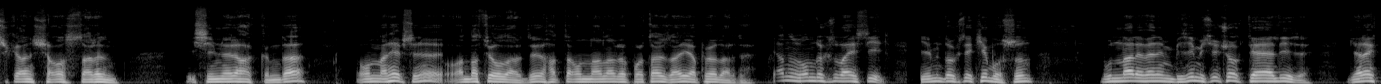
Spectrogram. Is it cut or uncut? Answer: cut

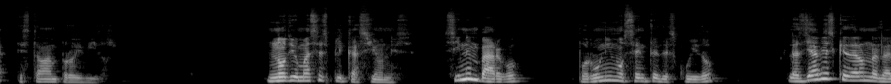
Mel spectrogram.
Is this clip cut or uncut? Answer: cut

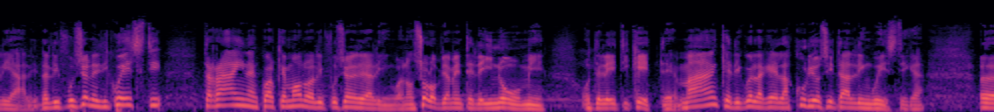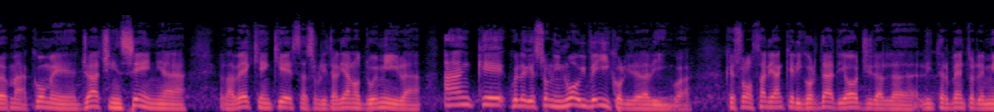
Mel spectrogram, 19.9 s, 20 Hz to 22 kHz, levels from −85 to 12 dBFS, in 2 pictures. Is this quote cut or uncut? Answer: cut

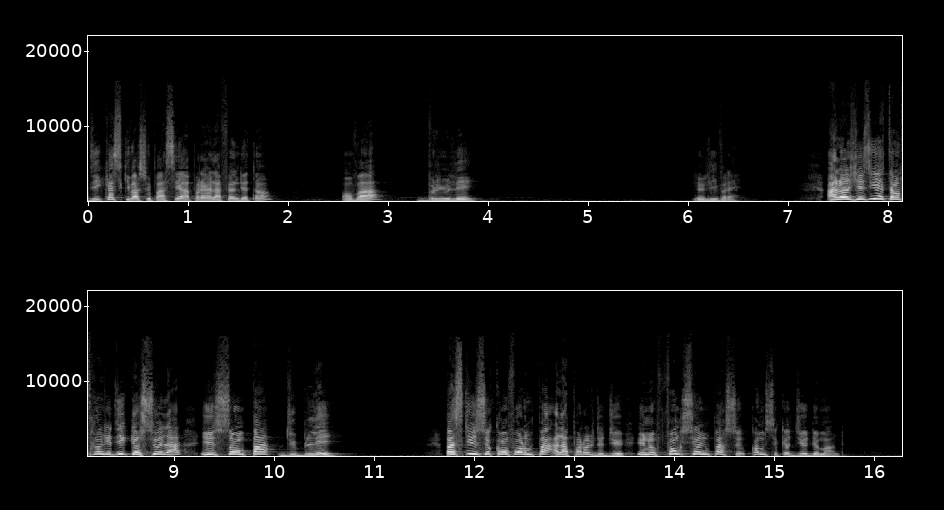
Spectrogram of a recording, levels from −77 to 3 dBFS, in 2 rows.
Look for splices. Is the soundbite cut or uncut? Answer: uncut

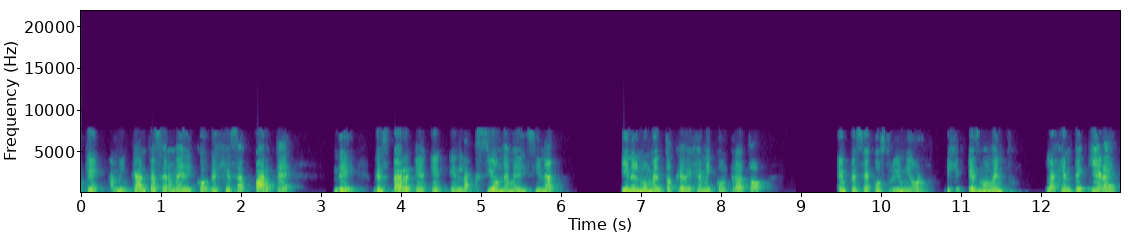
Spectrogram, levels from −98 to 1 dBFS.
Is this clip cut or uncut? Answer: uncut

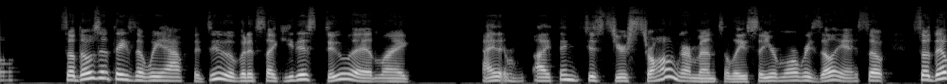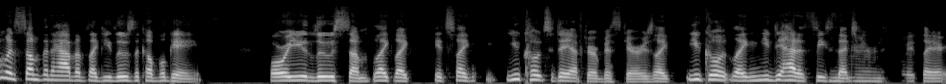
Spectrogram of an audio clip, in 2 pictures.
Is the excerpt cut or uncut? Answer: cut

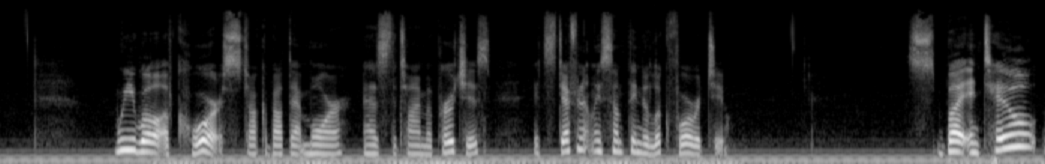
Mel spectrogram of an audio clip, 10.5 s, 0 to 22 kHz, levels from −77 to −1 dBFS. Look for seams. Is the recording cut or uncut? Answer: uncut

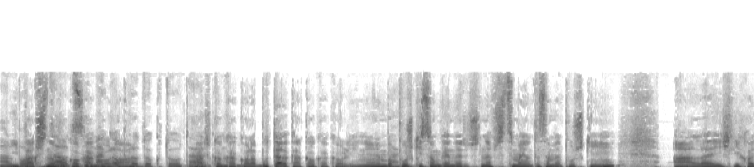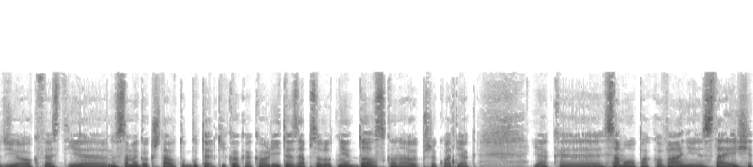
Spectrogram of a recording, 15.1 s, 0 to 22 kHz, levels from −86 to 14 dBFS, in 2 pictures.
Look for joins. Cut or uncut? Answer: uncut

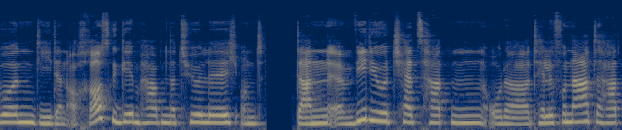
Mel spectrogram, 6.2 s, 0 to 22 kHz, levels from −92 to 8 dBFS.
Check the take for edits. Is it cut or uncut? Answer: uncut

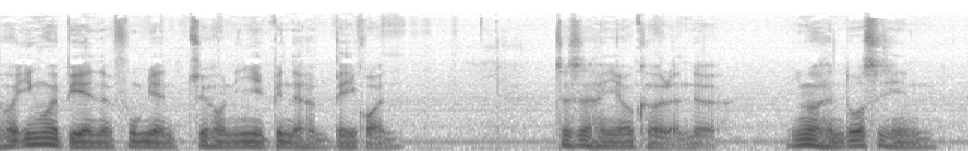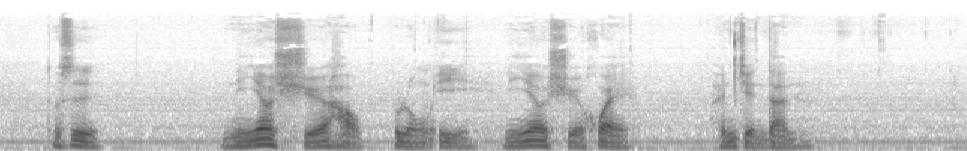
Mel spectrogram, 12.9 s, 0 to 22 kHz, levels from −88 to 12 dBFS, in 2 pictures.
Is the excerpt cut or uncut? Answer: cut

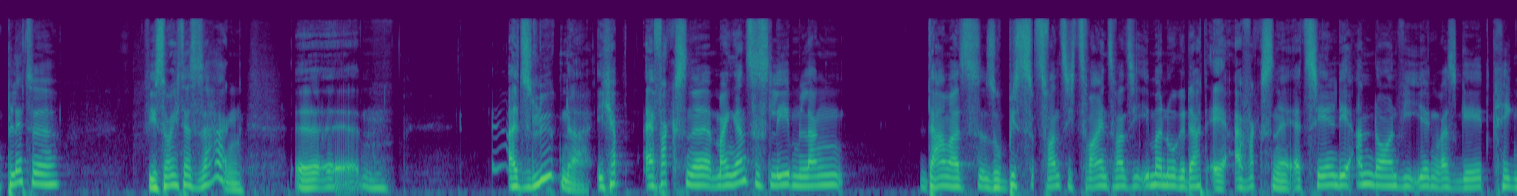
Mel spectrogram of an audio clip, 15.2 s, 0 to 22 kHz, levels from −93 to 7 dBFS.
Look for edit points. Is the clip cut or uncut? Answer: cut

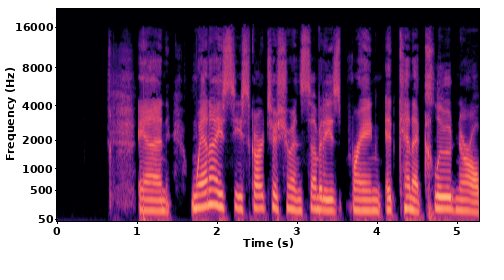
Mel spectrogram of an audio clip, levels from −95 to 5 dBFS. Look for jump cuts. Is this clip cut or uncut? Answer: cut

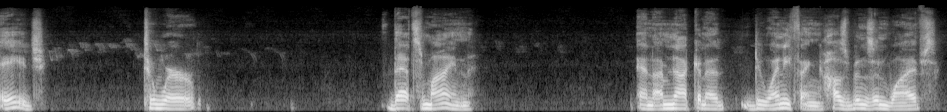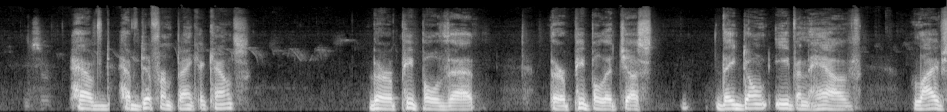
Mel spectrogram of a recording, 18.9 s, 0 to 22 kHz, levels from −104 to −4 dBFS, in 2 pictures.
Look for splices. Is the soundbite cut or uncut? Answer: cut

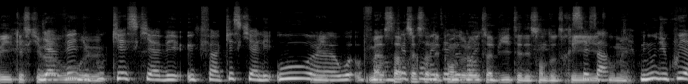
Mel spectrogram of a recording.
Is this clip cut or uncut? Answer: uncut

